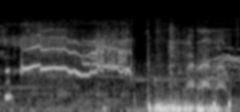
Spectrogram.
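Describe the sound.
A voice imitates a wounded gnoll squealing: a thin, high, wavering squeal held for over a second, followed by loud bursts of laughter.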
